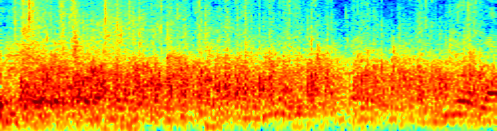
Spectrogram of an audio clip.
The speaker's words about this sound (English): Anyway, so let's clap it up for him.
